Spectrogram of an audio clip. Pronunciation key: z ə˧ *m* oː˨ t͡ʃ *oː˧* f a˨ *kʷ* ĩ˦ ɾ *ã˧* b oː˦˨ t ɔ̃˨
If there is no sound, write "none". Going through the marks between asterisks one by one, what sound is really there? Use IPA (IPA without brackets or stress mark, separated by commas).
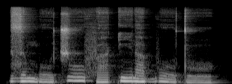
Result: m, oː˦, k, a˧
